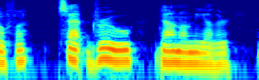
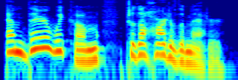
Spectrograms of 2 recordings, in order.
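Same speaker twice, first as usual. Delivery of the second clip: measured, higher opening; slowly, seriously; 6 semitones higher, 3 dB louder than usual. A narrator's reading. Cordelia gets to the heart of the matter, serious. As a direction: arrive at the point with care. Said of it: "Cordelia said slowly, seriously".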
